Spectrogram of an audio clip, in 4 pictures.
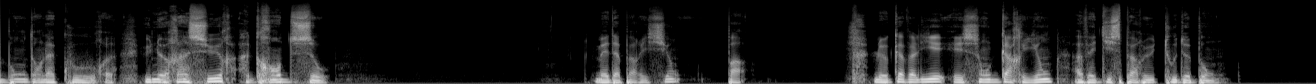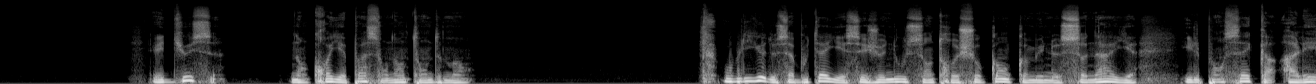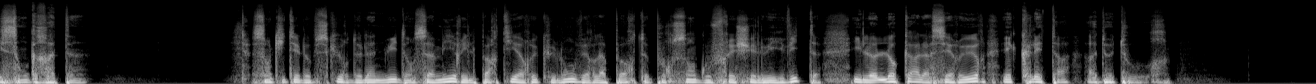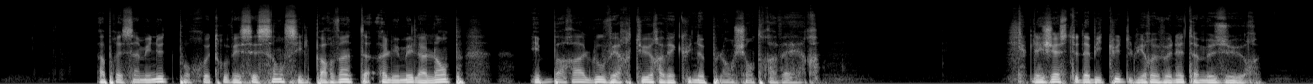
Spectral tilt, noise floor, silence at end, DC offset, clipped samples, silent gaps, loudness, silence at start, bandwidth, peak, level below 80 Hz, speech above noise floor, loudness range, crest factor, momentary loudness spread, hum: -6.5 dB/octave; -70 dBFS; 0.5 s; 0.2%; under 0.1%; none; -16 LUFS; 0 s; 13.5 kHz; 0 dBFS; -30 dBFS; 56 dB; 8 LU; 14 dB; 10 LU; none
